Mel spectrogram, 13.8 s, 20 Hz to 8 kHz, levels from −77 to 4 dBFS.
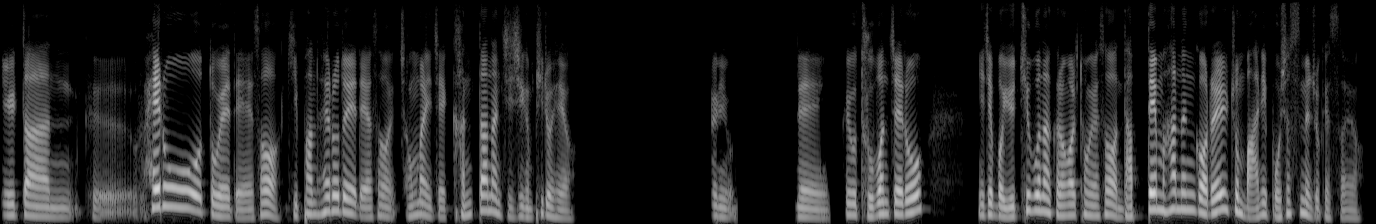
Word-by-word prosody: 일단 130 -5 -1
그 195 0 -11 0.2
회로도에 235 - +4
대해서 110 +6 -1
기판 155 +3 -4
회로도에 190 -3 +2
대해서 125 -1 -4
정말 140 +3 -3
이제 120 -2 -6
간단한 180 - 0
지식은 120 -3 -8
필요해요. 115 - -5 1.3
그리고 125 -5 -7 0.6
네 115 -3 -2 0.2
그리고 150 -1 -2
2 130 -3 -4
번째로 165 +7 +2 0.5
이제 145 +2 -1
뭐 130 -4 0
유튜브나 190 - +1
그런 140 -4 0
걸 145 0 +2
통해서 145 -1 -1
납땜하는 215 - +3
거를 185 +4 +5
좀 195 -4 0
많이 115 +6 -1
보셨으면 150 +4 -4
좋겠어요. 105 -3 -10
145 Hz, 320 characters per minute, -23 LUFS, 125-185 Hz, 1.3 s, 거를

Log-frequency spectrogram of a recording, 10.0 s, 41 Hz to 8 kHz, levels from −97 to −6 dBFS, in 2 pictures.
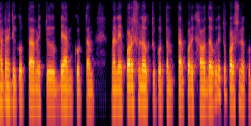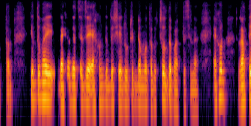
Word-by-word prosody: হাঁটাহাঁটি 110 0 0
করতাম, 105 -1 +3
একটু 100 +1 -5 0.2
ব্যায়াম 100 -1 +5
করতাম, 95 -1 -3 0.4
মানে 100 0 +3
পড়াশোনাও 110 0 +6
একটু - - -9
করতাম। 100 -1 -1 0.2
তারপরে 100 0 +2
খাওয়া-দাওয়া 95 0 +3
করে - - -1
একটু 155 - -8
পড়াশোনা 100 0 +2
করতাম। - - -8 0.4
কিন্তু 125 - -2
ভাই 130 0 +8 0.3
দেখা 110 +1 +2
যাচ্ছে 115 0 0
যে 110 - +7
এখন 115 +2 -8
কিন্তু 105 -1 -4
সেই - - +1
routine-টার 105 0 -4
মোতাবেক 105 - -6
চলতে - - +2
পারতেছি - - -8
না। 90 - -7 0.4
এখন 140 0 +1 0.4
রাতে 115 0 +4
105 Hz, 180 wpm, -26 LUFS, 100-110 Hz, 0.4 s, ভাই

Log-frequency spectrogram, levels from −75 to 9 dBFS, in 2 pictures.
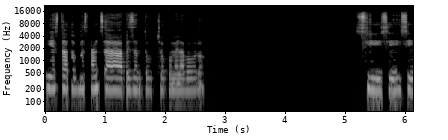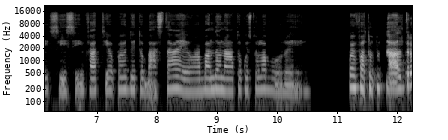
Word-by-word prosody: Sì, 210 -1 -4
è 205 - -3
stato 205 -1 -1
abbastanza 195 -1 +2
pesantuccio 185 0 -7
come 95 - -10
lavoro. 185 - -10 2.5
Sì, 195 -4 +4
sì, 185 +1 0
sì, 185 -1 +2
sì, 195 - -3
sì. 175 - 0
Infatti 185 - -3
io 190 -1 -7
poi 195 +1 -7
ho - - -5
detto 190 -1 -8
basta 205 +1 +1
e 180 -1 -4
ho 175 - -7
abbandonato 190 0 0
questo 190 0 -6
lavoro, 190 - -8
e 180 - -11 0.7
poi 225 - +1
ho - - +2
fatto 210 -1 +1
tutt'altro. 225 +2 +6
190 Hz, 135 wpm, -24 LUFS, 185-200 Hz, 2.5 s, tutt'altro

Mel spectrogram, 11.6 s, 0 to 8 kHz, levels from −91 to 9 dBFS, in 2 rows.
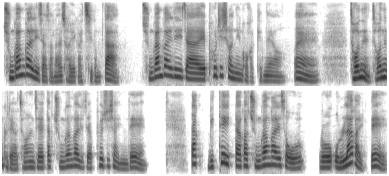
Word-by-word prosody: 중간 245 +8 +3
관리자잖아요, 155 - +1
저희가 120 -2 -5
지금 120 -1 -1
딱. 135 -8 +1 0.3
중간 225 +7 +2
관리자의 210 - +3
포지션인 230 -5 -1
것 145 -3 -7
같긴 130 +2 -12
해요. 125 -2 -8
예. 140 -8 -1 0.4
저는 190 - +5
저는 195 +8 +2
그래요. 130 -11 -5
저는 160 +6 -5
제가 165 0 0
딱 180 +1 -5
중간 185 +3 -4
관리자 170 -7 -1
포지션인데 160 - -4 0.7
딱 260 0 0
밑에 180 - 0
있다가 205 -5 +1
중간 200 +3 +1
관리소로 185 -10 +1 0.5
올라갈 230 - +4
때 185 -10 -2
175 Hz, 355 characters per minute, -20 LUFS, 140-210 Hz, 0.7 s, 저는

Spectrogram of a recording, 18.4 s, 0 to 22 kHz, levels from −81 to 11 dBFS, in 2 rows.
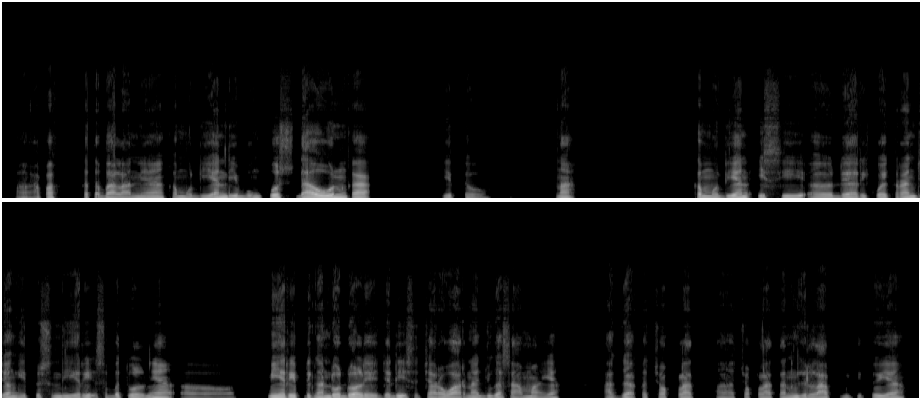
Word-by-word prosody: eee, - - -14
apa, - - -2 0.2
ketebalannya, 95 +9 -3
kemudian 100 +6 -1
dibungkus 110 +7 0
daun, 160 +6 +9
Kak, 130 -5 +3 0.8
gitu. 90 -2 -12 0.7
Nah 105 -4 -2 1.2
kemudian 120 +9 +3
isi, 115 -2 -2
eee, 105 0 -2
dari 100 0 -1
kue 105 -1 -1
keranjang 100 0 0
itu 105 +2 -11
sendiri 105 -3 -3
sebetulnya, 120 +7 -2
eee, 95 -1 -14 0.4
mirip 135 +7 +5
dengan 100 -3 +1
dodol 105 +3 +6
ya, 95 - -2
jadi 100 +6 -1
secara 95 -4 -6
warna 95 +8 0
juga 105 -5 -3
sama 100 +4 -5
ya, 130 +5 -6 0.4
agak 95 0 -5
kecoklat, 95 -1 -6 0.2
eee, 90 0 -11
coklatan 95 +2 -5
gelap 95 -1 -2
begitu, 100 +4 -8
ya. 110 +7 -1
105 Hz, 120 wpm, -28 LUFS, 95-120 Hz, 1.2 s, daun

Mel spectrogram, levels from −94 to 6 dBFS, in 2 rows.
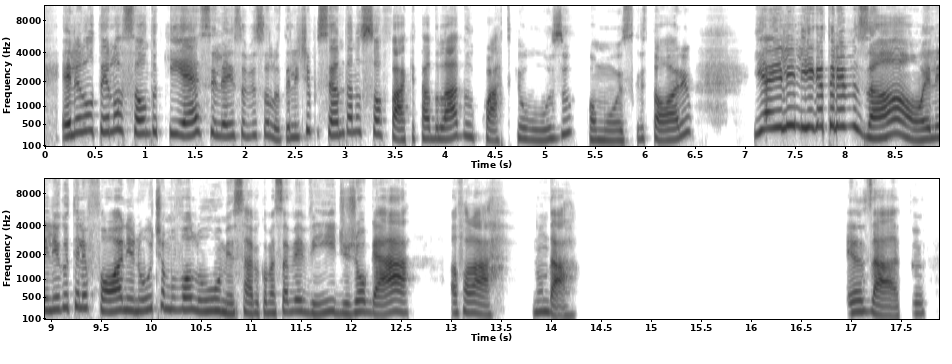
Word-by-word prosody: Ele 270 +6 +3
não 365 +1 -3
tem 345 -2 -2
noção 345 -4 0
do 340 - -6
que 315 -4 -4
é 280 +5 +5
silêncio 275 -5 -4
absoluto, 265 -6 -8
ele, 240 +2 -6
tipo, 355 +5 -8
senta 305 +3 0
no 345 - -9
sofá 300 - +2
que 200 - -17
está 220 0 -3
do 215 0 -7
lado 230 +5 +3
do 245 - -9
quarto 180 -7 -4
que - - -12
eu 215 - -5
uso, 215 - -6
como 190 -2 -6
escritório, 205 - -2 0.6
e 340 +5 -1
aí 415 +1 +6
ele 440 0 +5
liga 450 +1 +6
a 455 - +2
televisão, 295 - +4
ele 225 +3 -2
liga 255 +4 -3
o - - -7
telefone 245 -5 +2
no 225 - -4
último 265 +1 -6
volume, 230 -4 -2
sabe, 195 -2 -2
começa 200 +2 -4
a - - -8
ver 220 +1 -4
vídeo, 190 0 -6
jogar, 205 0 +5 0.4
ai - - -6
eu 195 - -7
falo: 200 -2 -1
"Ah 175 -3 +2 0.4
não 215 +1 -7
dá". 155 -6 +1 2.7
Exato, 185 -3 -1
235 Hz, 170 wpm, -23 LUFS, 205-305 Hz, 2.7 s, aí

